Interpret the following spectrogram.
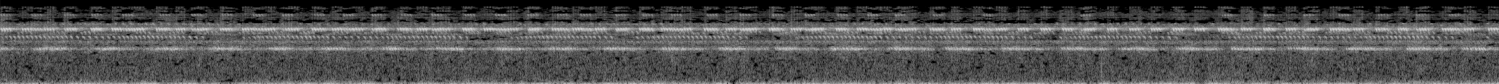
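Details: Crickets trilling without pause, used as a rat repellent: a thick wall of shrill, ringing chirps at several high pitches, finely pulsed and steady over fifteen seconds.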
